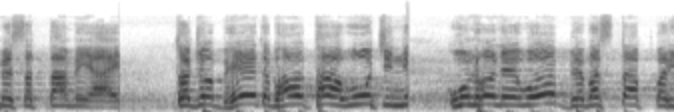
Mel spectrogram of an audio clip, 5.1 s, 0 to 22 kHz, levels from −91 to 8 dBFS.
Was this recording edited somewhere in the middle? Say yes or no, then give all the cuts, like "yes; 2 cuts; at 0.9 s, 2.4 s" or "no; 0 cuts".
yes; 2 cuts; at 1.1 s, 3.0 s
